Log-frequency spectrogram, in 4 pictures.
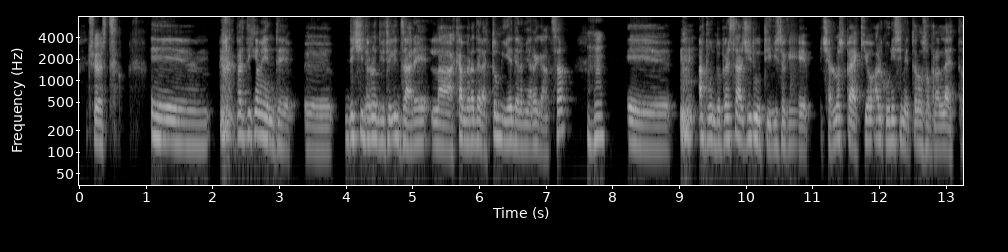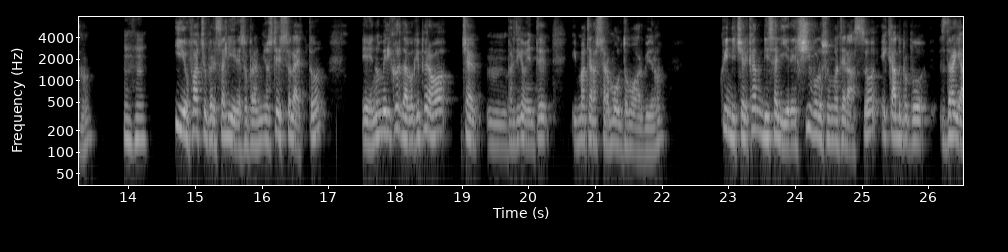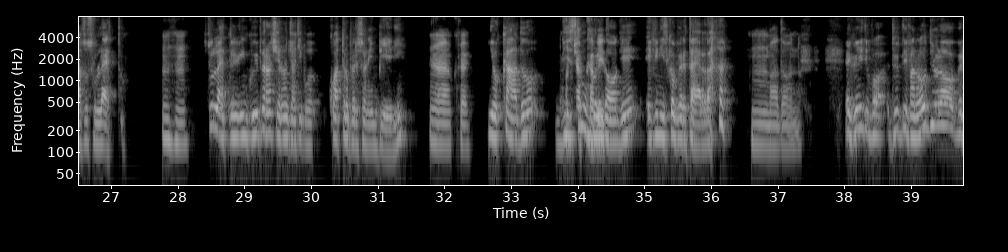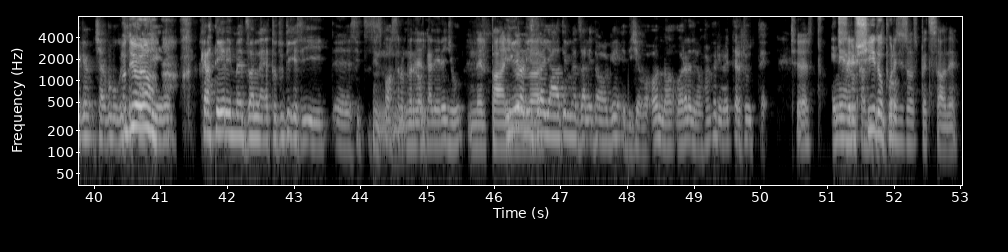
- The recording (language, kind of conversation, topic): Italian, unstructured, Qual è il ricordo più divertente che hai di un viaggio?
- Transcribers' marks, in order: laughing while speaking: "Certo"; throat clearing; unintelligible speech; throat clearing; "cioè" said as "ceh"; "proprio" said as "propo"; laughing while speaking: "terra"; chuckle; afraid: "Oddio no!"; "proprio" said as "propo"; chuckle; other background noise; "proprio" said as "popio"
